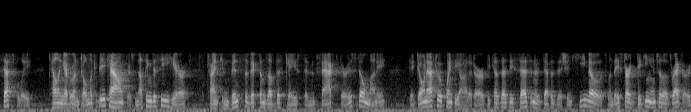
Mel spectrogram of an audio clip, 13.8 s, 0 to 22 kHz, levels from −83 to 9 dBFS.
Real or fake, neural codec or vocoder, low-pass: fake; vocoder, 44.1 kHz, 128 mel bands every 256 samples, BigVGAN v2; 3.6 kHz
